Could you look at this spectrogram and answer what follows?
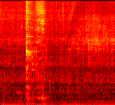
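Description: Tomatoes and onions frying in a pan for village-style gongura pachadi are stirred, giving two sharp scraping swishes over a soft, steady sizzle that continues afterward.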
